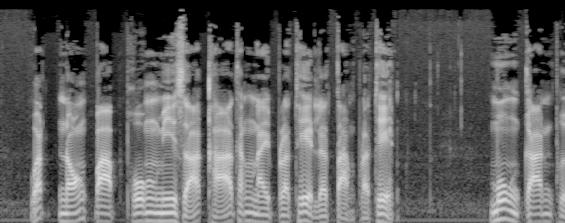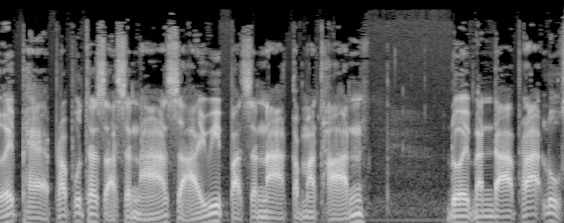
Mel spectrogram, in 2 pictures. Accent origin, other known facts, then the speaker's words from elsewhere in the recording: Ubon Ratchathani, Thailand; ผมเป็นคนจังหวัดอุบลราชธานี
